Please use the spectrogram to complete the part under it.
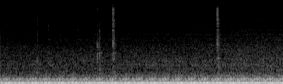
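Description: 2008 Subaru STI idling with its exhaust running close by: a steady, deep, rumbling burble held at constant volume for a few seconds, with faint light ticks over it.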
